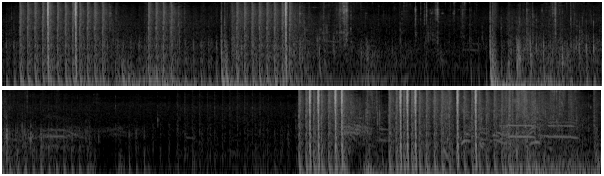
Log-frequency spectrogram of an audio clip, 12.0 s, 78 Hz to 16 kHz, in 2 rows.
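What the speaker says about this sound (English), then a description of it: "I'm gonna shoot through this wall a couple times" Repeated gunfire in Call of Duty WW2 while shooting through a wall, with loud close bursts of shots at the start and again near the end, quieter sounds between them, and speech heard in places.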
